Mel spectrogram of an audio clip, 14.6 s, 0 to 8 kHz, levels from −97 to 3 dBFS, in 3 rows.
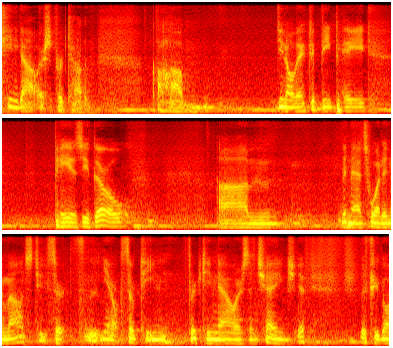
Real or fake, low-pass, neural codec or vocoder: fake; 7.2 kHz; codec, 16 kHz, 0.5 kbps, FunCodec, trained on Chinese and English, 25 frames a second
